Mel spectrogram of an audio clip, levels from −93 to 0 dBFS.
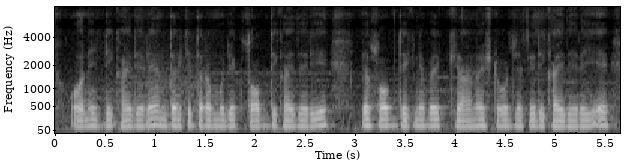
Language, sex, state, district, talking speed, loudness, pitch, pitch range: Hindi, male, Chhattisgarh, Bilaspur, 285 wpm, -30 LUFS, 115 Hz, 110-115 Hz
